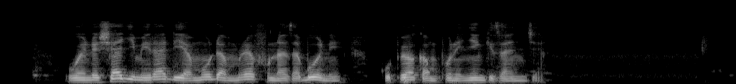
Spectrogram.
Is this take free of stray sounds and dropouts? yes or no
yes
